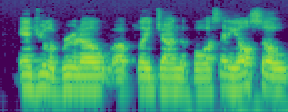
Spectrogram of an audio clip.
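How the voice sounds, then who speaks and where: At a medium pitch and a moderate pace, a man talks in an ordinary speaking voice. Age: 40s. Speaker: filmmaker and musician. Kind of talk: casual chat. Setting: home studio.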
